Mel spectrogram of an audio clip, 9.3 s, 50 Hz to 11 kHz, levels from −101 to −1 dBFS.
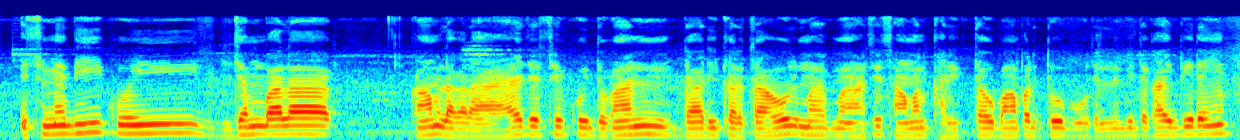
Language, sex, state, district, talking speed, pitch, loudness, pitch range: Hindi, male, Chhattisgarh, Bilaspur, 180 wpm, 135 Hz, -20 LUFS, 125-150 Hz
